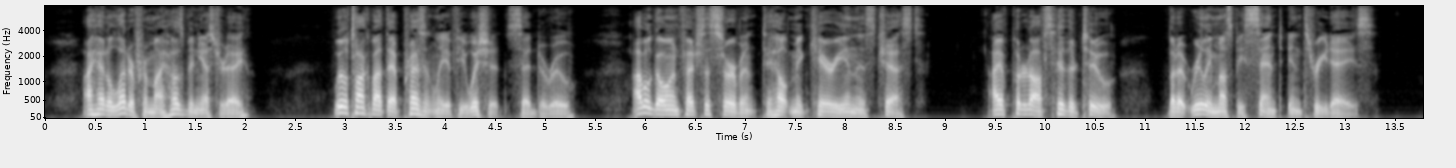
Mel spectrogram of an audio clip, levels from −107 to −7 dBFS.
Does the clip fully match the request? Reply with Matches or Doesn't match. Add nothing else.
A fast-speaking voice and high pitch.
Doesn't match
